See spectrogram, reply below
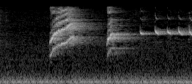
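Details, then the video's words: Long-tailed shrike song fragment: two harsh, steeply rising high sweeps, followed by short, clear, high whistled notes in quick succession, over a faint low hum. "BURUNG CENDET MATERI TERBARU,SUPER GACOR+SPEED RAPET"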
